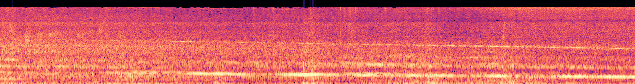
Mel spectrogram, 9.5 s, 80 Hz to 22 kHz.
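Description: Seibu 2000 series electric train heard from on board: its traction motor and gear whine falls slowly and steadily in pitch as the train slows, over the rumble of the wheels on the rails.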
